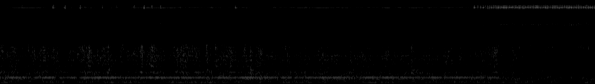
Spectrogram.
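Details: Prophete Entdecker e8.6 e-bike, Bafang BFSWX02 250W 36V geared planetary rear hub motor, about 1000 km after 5 months (3 in use), daily 4 km with 80 m climbs: quiet hum, steady mid-pitched whine and faint irregular ticking from the hub.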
